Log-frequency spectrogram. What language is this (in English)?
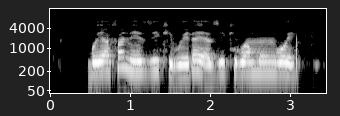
Ganda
